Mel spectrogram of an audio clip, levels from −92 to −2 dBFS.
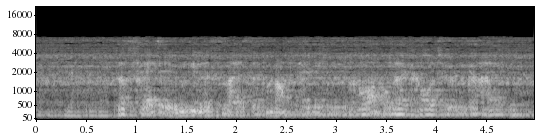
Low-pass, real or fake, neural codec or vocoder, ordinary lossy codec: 7.2 kHz; fake; vocoder, 22.05 kHz, 80 mel bands, HiFi-GAN; MP3, 32 kbps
